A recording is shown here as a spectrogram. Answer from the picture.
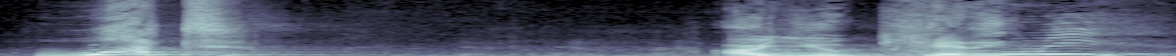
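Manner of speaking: mock disbelief. Diner told the signature dish is gone, mock shock.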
